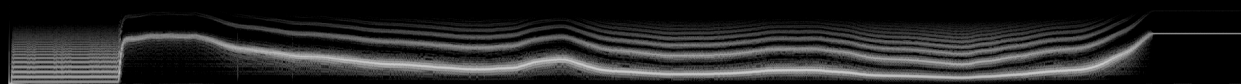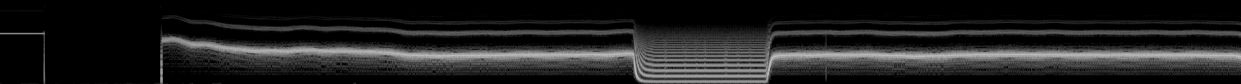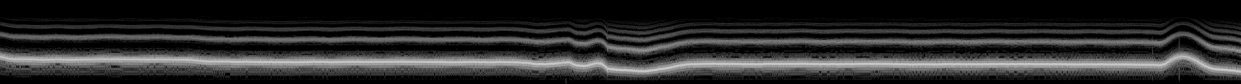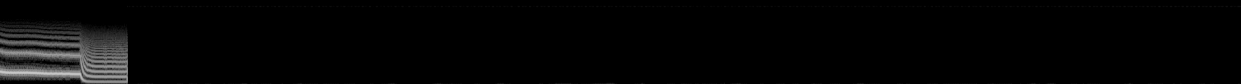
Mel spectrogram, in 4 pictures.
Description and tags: Colorino light probe, incandescent light, round bulb on & off
Pointing the Colorino at the light above my desk. The Pitch rises sharply from the resting level as I turn on the light. Slight movements of my hand give it more or less light, so the pitch varies. When it's pointed directly at the light it receives more than it can handle, like pegging a physical meter, it can't go any higher, so the AC modulation of the light isn't reflected in the tone anymore. When I turn off the light the pitch drops sharply to resting level = no light.
The Colorino Talking Color Identifier and Light Probe produces a tone when you hold down the light probe button. It's a pocket sized 2-in-1 unit, which is a Color Identifier/Light Detector for the blind and colorblind. The stronger the light source, the higher the pitch. The more light it receives, the higher the pitch. So you can vary the pitch by moving and turning it.
Recorded from line-in on my desktop using Goldwave. Low-pass filter was applied to lock out the 16khz sampling frequency.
